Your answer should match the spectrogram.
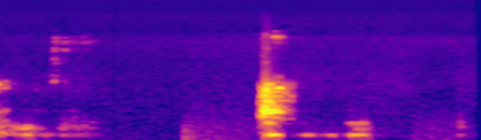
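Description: A man's speech, paused: a phrase trails off at the start, then about a second of near silence, then a short spoken syllable about one and a half seconds in.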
